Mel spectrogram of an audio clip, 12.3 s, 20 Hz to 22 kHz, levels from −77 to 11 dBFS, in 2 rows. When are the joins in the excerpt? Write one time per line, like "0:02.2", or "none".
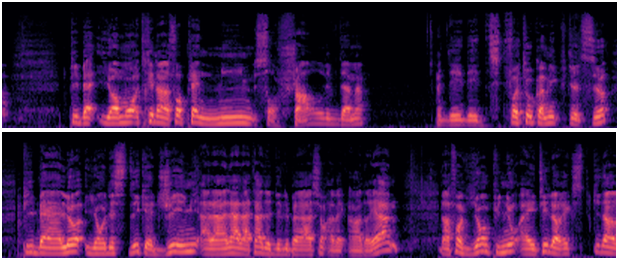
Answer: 0:06.3
0:10.5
